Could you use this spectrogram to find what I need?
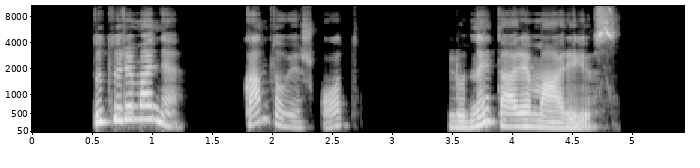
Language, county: Lithuanian, Tauragė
